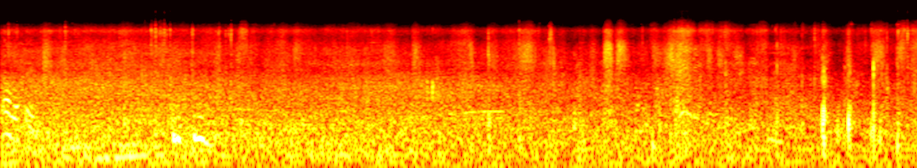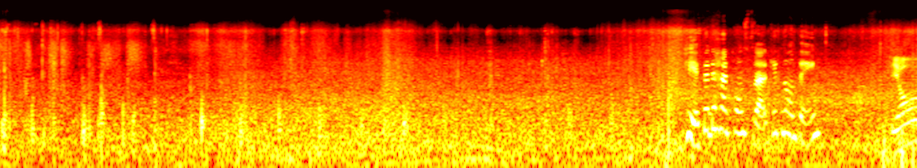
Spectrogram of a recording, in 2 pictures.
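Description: Traffic hums steadily outdoors along a city street.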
